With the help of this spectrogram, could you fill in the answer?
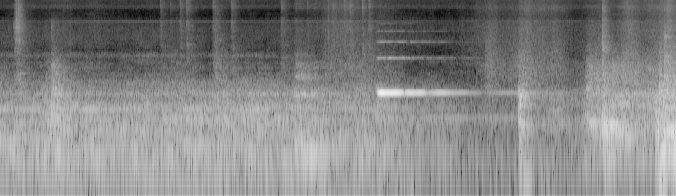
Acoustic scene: elevator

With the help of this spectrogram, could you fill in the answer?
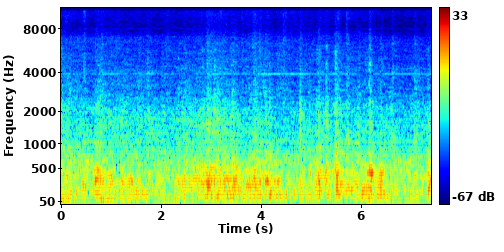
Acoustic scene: subway train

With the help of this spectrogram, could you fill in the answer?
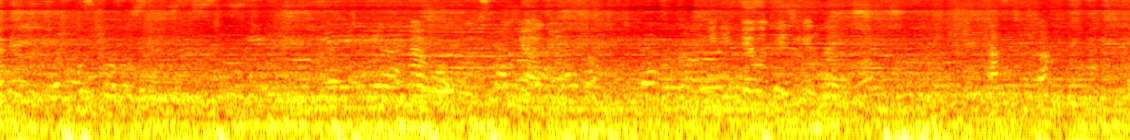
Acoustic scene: car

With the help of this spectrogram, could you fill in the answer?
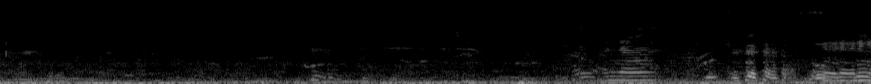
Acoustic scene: park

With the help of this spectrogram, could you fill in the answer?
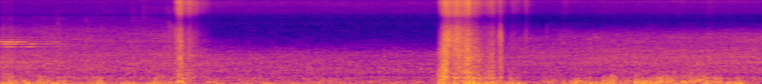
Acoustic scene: street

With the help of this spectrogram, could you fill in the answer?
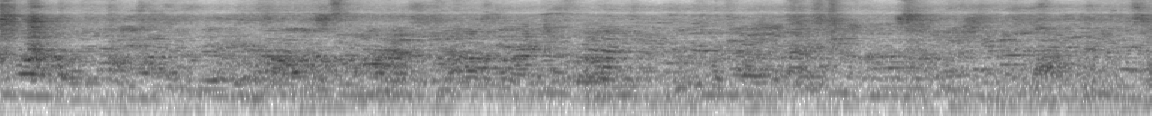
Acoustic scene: crowded indoor space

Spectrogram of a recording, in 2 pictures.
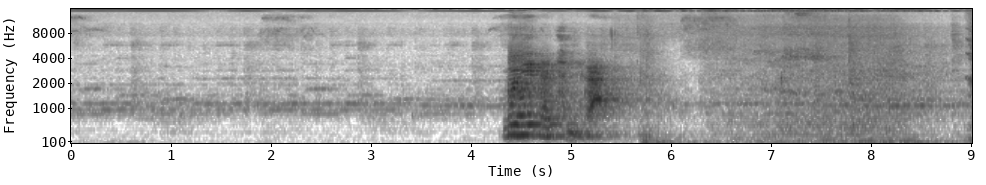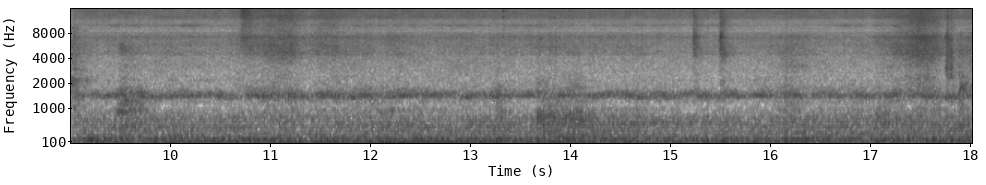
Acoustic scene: elevator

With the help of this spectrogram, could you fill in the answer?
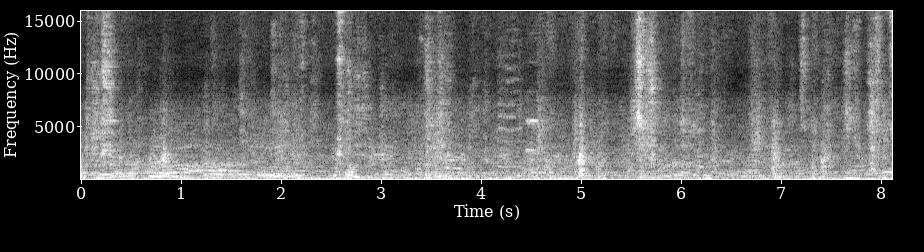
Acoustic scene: crowded indoor space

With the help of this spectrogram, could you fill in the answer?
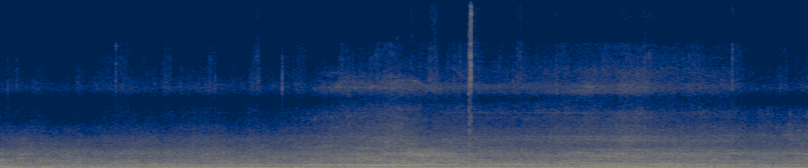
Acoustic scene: residential area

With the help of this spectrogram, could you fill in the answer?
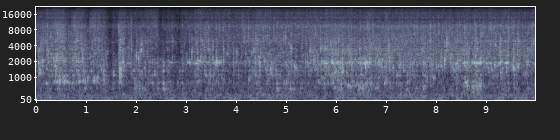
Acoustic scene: kitchen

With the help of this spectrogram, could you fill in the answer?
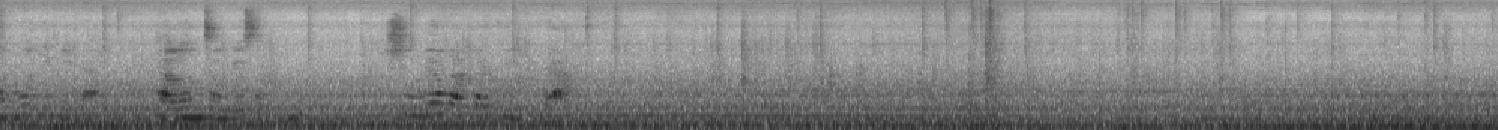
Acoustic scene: bus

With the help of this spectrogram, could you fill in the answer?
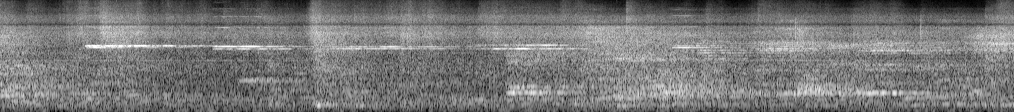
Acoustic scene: subway station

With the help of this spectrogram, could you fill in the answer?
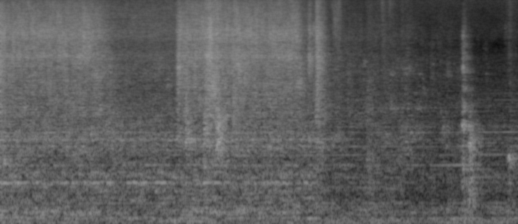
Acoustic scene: restroom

